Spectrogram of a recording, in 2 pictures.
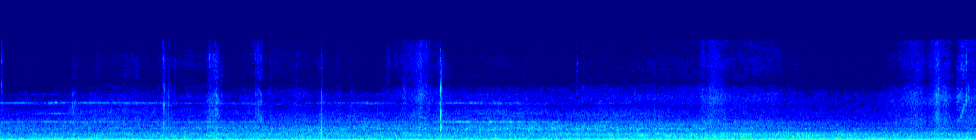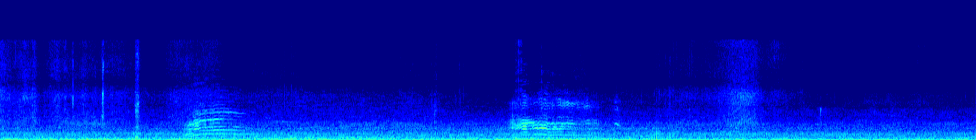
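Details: Stray cat living on the street gives two short, harmonically rich meows about two seconds apart, rising then falling in pitch, set against a constant low rumble of traffic.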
